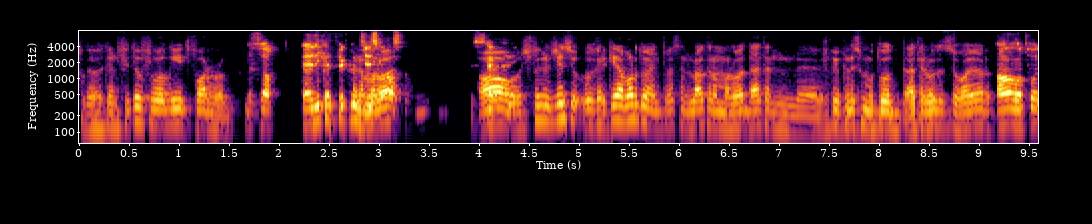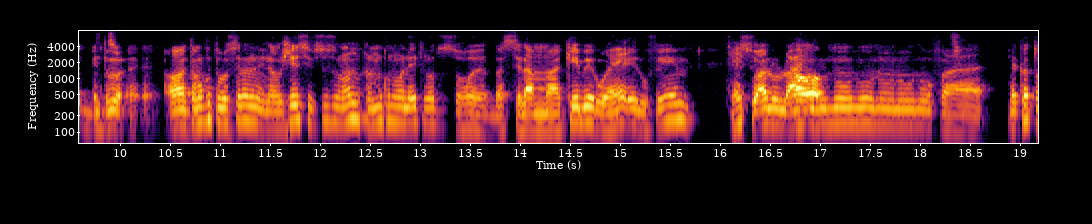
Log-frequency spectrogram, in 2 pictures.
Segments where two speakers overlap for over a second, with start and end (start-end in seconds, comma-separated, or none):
none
